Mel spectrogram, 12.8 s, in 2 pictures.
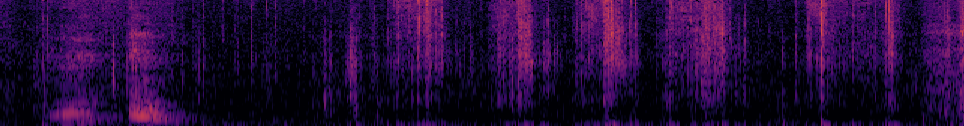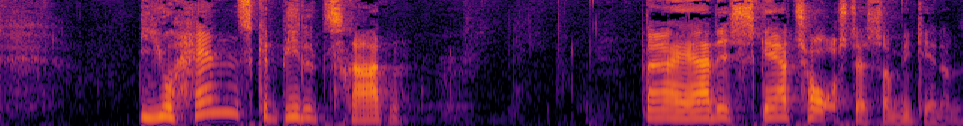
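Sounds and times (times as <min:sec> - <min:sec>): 
Bible pages being turned: 0:00.0 - 0:06.4
speech: 0:07.4 - 0:09.2, 0:10.8 - 0:12.8.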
